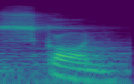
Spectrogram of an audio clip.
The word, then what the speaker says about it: scone: How do you pronounce scone? Rhymes with bone or rhymes with gone? Scone, gone for me.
